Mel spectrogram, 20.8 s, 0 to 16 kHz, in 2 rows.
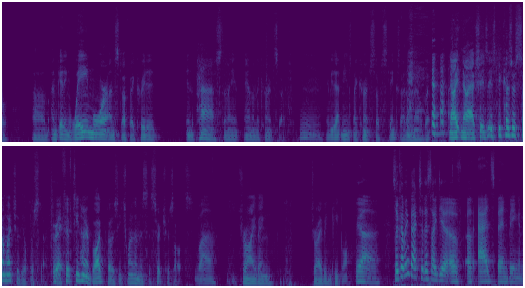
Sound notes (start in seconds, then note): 8.8 laughs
